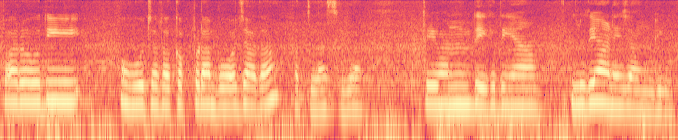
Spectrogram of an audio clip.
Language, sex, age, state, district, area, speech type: Punjabi, female, 30-45, Punjab, Barnala, rural, spontaneous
